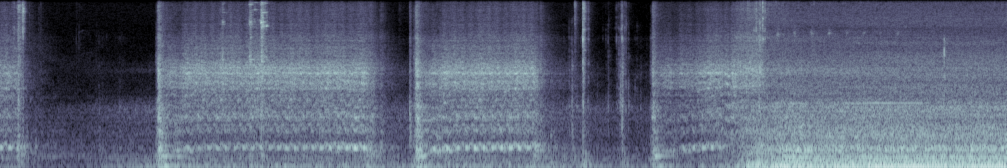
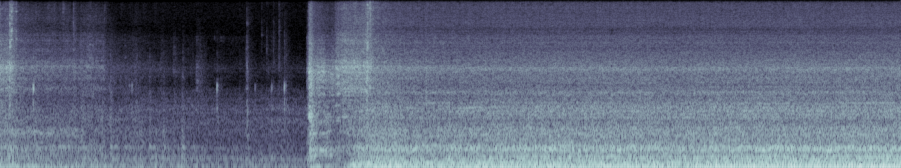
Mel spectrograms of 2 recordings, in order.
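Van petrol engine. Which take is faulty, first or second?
first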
